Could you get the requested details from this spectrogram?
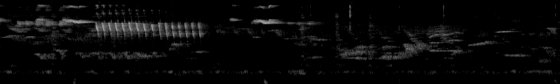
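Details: Great tit singing actively, in a rapid-fire style of varied notes used as training song for captive birds: a sharp high note, then a fast, very high-pitched buzzy trill lasting about a second, followed by faint scattered chirps.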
